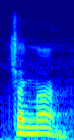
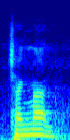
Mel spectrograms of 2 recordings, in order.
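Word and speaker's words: 책만: If you put them together, it's pronounced cheng, chengman. The Keough, the K, is pronounced eng in front of the N, cheng, chengman.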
